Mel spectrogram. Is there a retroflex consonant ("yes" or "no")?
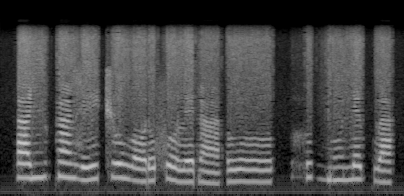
no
